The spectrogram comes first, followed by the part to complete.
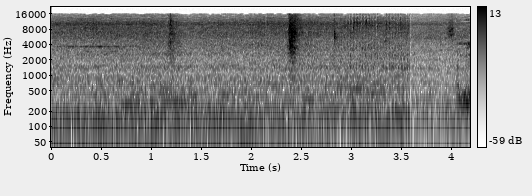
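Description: A steady low rumble with faint voices behind it. The rumble drops away suddenly near the end.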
